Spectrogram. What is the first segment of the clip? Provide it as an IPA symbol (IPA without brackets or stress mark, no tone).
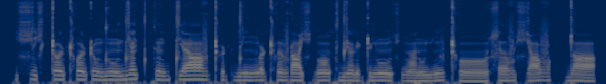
ç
